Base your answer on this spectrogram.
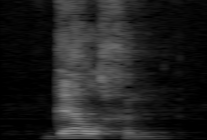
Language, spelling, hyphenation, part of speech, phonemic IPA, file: Dutch, delgen, del‧gen, verb, /ˈdɛlɣə(n)/, Nl-delgen.ogg
- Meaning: 1. to void 2. to pay off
